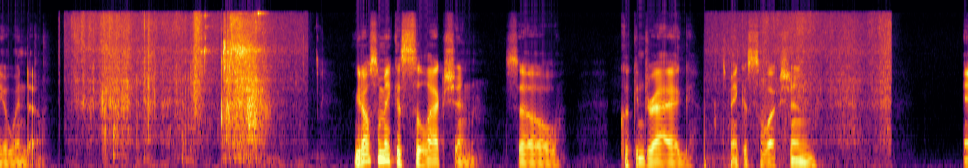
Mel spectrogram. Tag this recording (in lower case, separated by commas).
speech, inside a small room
